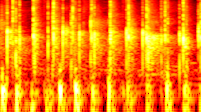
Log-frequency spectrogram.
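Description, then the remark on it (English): A short round of applause for Chris: several hands clapping in a quick, uneven patter of sharp claps, fairly loud and steady, with no talking over it. “And I think a little round of applause for Chris there, everybody.”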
